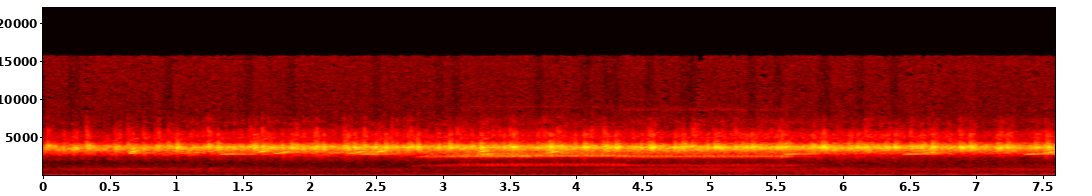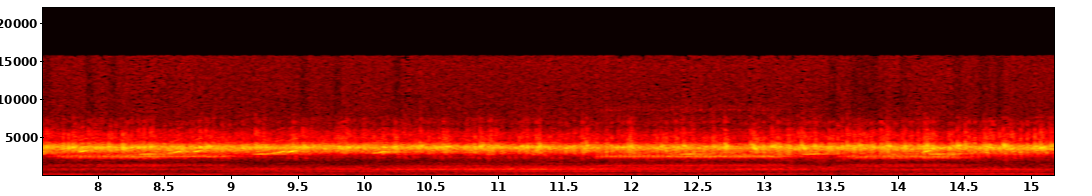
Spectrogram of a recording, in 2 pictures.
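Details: A nighttime chorus of tree frogs from a North Carolina backwoods swamp. A continuous shrill trill carries throughout, and shorter mid-pitched calls of about a second come in and out in staggered bursts over a faint low hum.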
